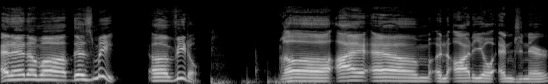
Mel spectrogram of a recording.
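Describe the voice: A high-pitched man with a New York accent, lively intonation and a fairly slow pace, recorded dry and close with no echo.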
